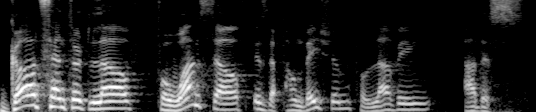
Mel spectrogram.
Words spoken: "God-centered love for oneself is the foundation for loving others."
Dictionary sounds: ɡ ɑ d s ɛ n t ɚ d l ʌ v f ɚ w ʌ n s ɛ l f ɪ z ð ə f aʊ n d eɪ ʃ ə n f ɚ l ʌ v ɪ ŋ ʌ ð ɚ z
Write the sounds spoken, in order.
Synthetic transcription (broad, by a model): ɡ ɑ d s ɛ n t ɚ d l ʌ v f ɚ w ʌ n s ɛ l f ɪ z ð ə f aʊ n d eɪ ʃ ə n f ɚ l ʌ v ɪ ŋ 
